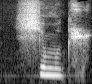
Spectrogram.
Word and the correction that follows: симд: Нет, на конце Д, Дмитрий.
